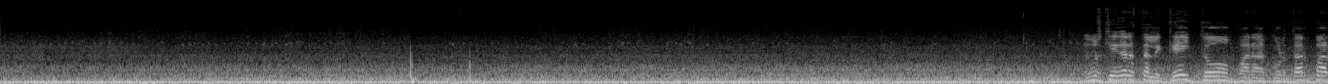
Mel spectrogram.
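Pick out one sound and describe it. A car engine hums steadily with road noise as the car drives along.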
